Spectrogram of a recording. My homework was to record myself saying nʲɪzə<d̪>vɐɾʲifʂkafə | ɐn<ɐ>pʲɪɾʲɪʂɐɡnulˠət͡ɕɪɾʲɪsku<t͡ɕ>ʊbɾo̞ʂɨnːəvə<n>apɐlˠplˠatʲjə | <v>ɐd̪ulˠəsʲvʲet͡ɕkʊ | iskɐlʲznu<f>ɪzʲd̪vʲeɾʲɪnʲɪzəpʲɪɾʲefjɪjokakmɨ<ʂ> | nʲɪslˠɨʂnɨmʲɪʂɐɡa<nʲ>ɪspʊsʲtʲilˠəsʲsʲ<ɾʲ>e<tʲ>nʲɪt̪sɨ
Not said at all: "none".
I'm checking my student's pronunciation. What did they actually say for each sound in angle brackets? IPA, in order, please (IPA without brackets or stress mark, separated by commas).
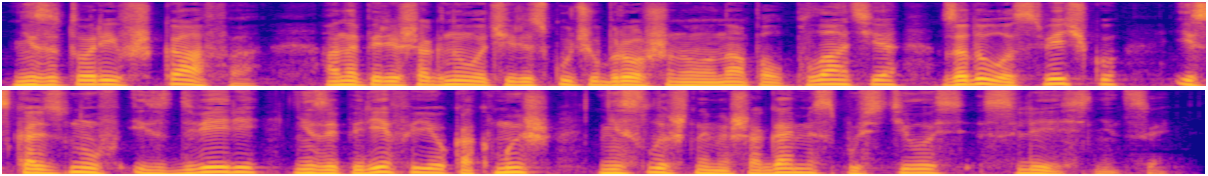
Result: t̪, a, t͡ɕ, n, z, f, ʂ, mʲ, lʲ, sʲ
